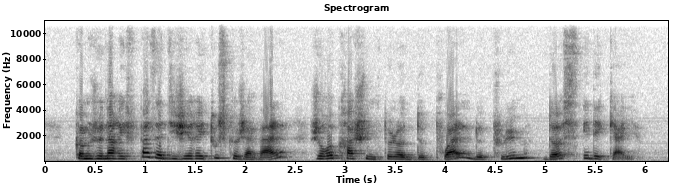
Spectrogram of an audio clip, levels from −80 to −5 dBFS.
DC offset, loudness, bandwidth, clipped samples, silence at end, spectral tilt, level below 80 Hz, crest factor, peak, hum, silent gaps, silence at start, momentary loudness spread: 0.3%; -13 LUFS; 11 kHz; 0.4%; 0.3 s; -5.5 dB/octave; -52 dBFS; 14 dB; 0 dBFS; none; none; 0.3 s; 7 LU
